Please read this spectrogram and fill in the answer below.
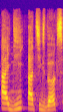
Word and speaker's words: ID@Xbox: On commence par le commencement, ID at Xbox, c'est le petit nom de Independent Developer at Xbox. Et oui, le A se prononce at.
